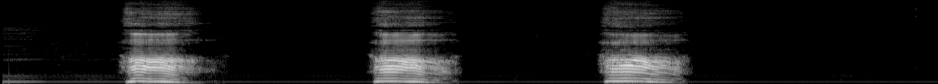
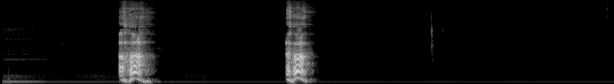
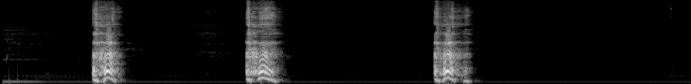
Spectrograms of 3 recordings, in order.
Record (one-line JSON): {"exhalation_length": "9.4 s", "exhalation_amplitude": 29972, "exhalation_signal_mean_std_ratio": 0.36, "cough_length": "6.1 s", "cough_amplitude": 32170, "cough_signal_mean_std_ratio": 0.22, "three_cough_length": "6.9 s", "three_cough_amplitude": 32767, "three_cough_signal_mean_std_ratio": 0.27, "survey_phase": "alpha (2021-03-01 to 2021-08-12)", "age": "65+", "gender": "Male", "wearing_mask": "No", "symptom_none": true, "smoker_status": "Never smoked", "respiratory_condition_asthma": false, "respiratory_condition_other": false, "recruitment_source": "REACT", "submission_delay": "8 days", "covid_test_result": "Negative", "covid_test_method": "RT-qPCR"}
